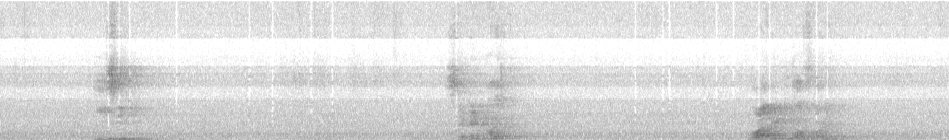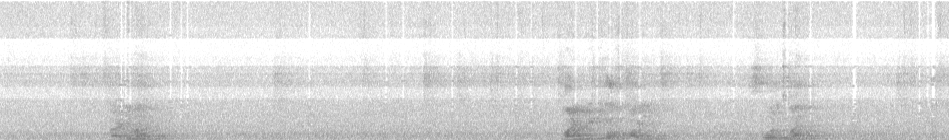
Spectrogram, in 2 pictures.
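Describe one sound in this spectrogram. A man speaks in short phrases, pausing between them.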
